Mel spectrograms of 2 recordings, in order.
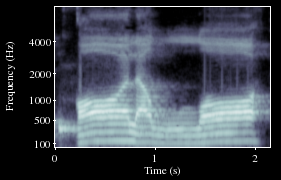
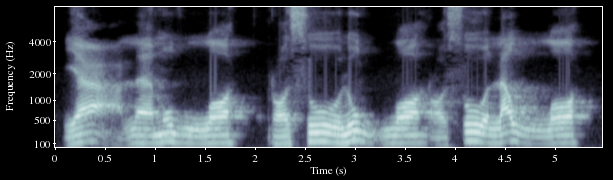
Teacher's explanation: lafzul jalalah kalau didahului fathah atau damah jadi tebal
